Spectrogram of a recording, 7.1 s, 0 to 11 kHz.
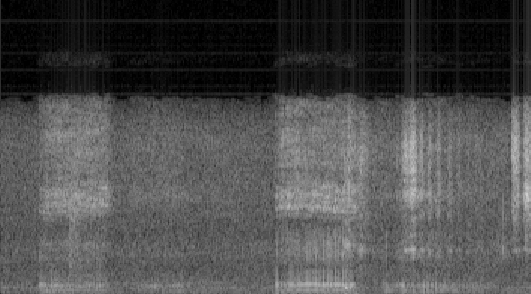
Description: Our French Mastiff @ 3 months old snoring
